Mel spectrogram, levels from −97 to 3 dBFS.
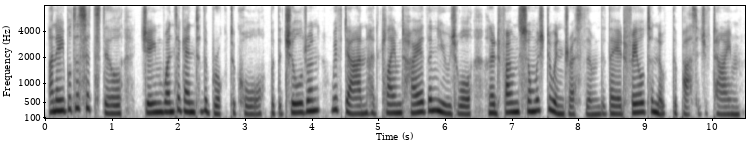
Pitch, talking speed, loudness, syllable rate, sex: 230 Hz, 230 wpm, -17 LUFS, 5.4 syllables/s, female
